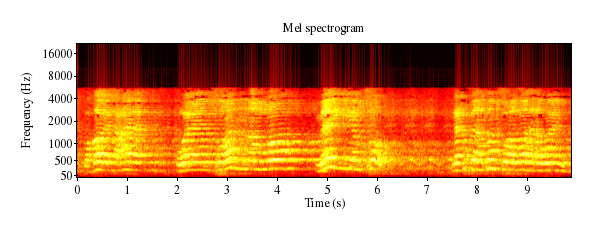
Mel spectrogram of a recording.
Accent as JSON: {"language": "Arabic", "country": "Egypt", "said": "اجعل بلدنا مصر امنا امانا، سخاء رخاء"}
